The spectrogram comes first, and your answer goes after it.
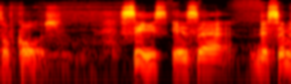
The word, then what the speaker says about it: six: you are pronouncing it the X at the end they will change towards s so C let me say cease cease cease cease that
